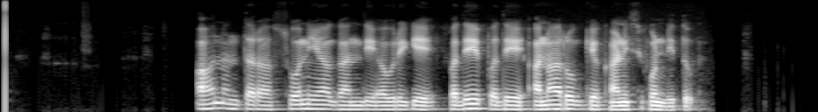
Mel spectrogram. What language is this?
Kannada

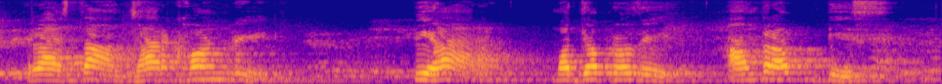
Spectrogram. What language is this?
Odia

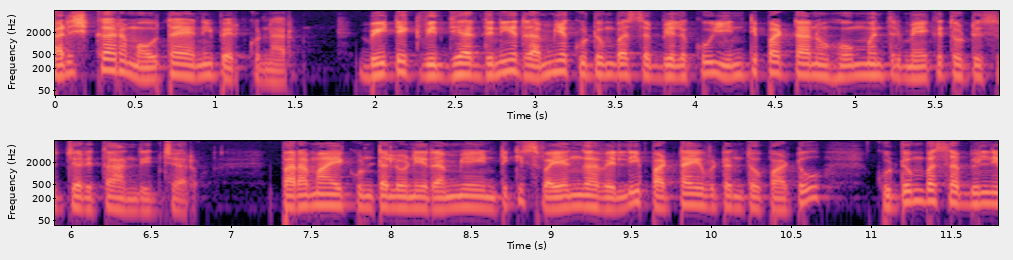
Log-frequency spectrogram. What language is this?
Telugu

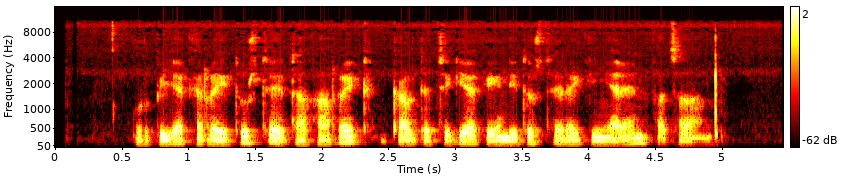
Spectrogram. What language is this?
Basque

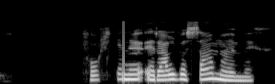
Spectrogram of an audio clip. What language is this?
Icelandic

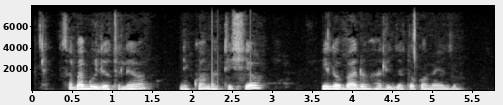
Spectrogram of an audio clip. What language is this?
Swahili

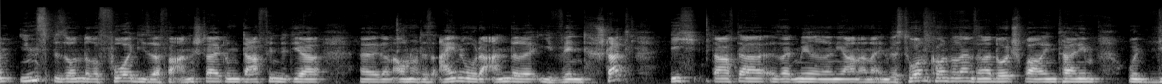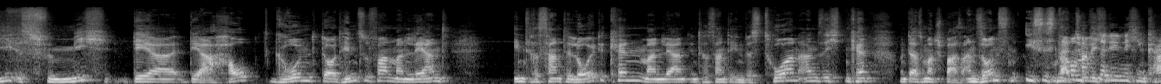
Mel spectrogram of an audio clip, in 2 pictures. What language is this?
German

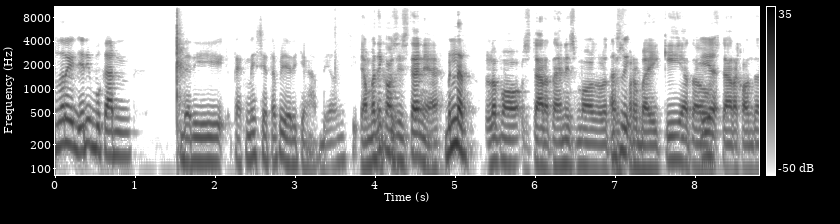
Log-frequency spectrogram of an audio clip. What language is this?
Indonesian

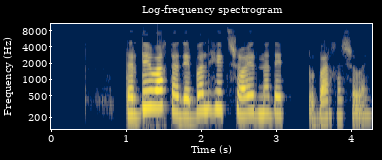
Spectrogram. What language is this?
Pashto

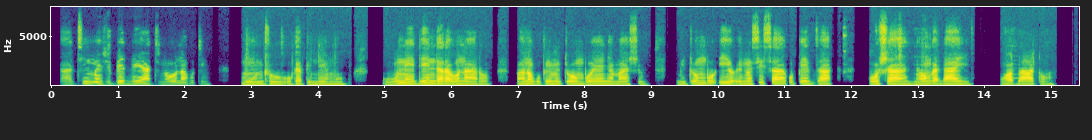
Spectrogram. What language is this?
Ndau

